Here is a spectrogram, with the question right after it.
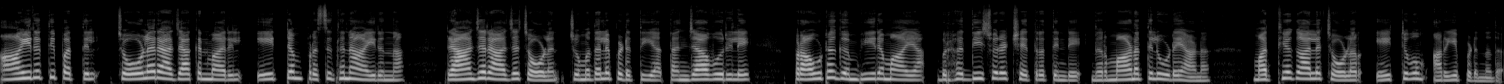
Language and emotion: Malayalam, neutral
